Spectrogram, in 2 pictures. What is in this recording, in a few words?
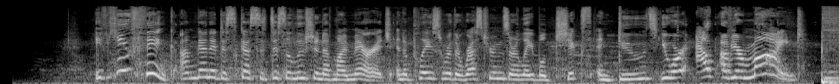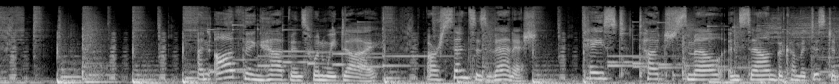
character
